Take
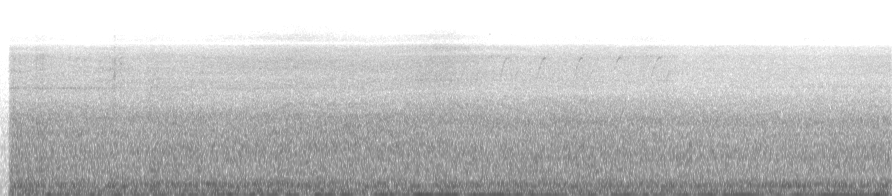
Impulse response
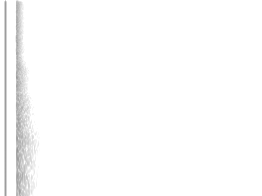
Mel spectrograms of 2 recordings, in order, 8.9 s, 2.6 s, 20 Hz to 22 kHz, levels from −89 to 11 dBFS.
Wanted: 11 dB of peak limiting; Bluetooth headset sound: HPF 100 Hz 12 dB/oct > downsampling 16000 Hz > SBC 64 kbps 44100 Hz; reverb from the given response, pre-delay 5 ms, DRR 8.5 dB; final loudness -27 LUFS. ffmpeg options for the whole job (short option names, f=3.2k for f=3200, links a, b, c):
-filter_complex "[0:a]alimiter=level_in=5dB:limit=-24dB:level=0:latency=1,volume=-5dB,asplit=2[a][b];[1:a]atrim=start_sample=2205,adelay=5[c];[b][c]afir=irnorm=-1:irlink=0,volume=-9dB[d];[a][d]amix=inputs=2:normalize=0,highpass=100,aresample=16000,aresample=44100,volume=11.5dB" -ar 44100 -c:a sbc -b:a 64k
